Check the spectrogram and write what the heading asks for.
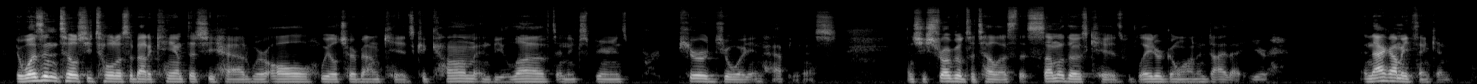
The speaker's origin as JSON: {"language": "English", "town": "Columbia", "region": "Missouri", "country": "United States", "tie": "born or raised there", "said": "I grew up right here in Columbia, Missouri"}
